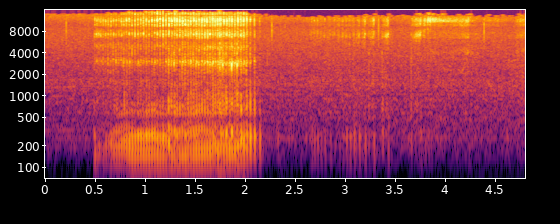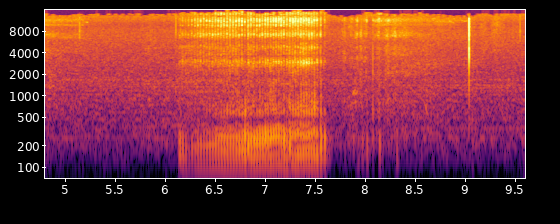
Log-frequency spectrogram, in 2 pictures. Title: Abby the Bulldog snores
